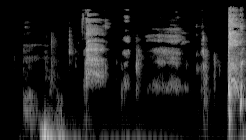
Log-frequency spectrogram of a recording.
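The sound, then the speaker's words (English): A man's coughing fit: several harsh, irregular coughs and throaty hacks in quick succession, with wheezy strained breaths between them and a loud, raspy burst at the end. “He can't stop coughing, so he's going to get something to ease his coughing fit.”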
